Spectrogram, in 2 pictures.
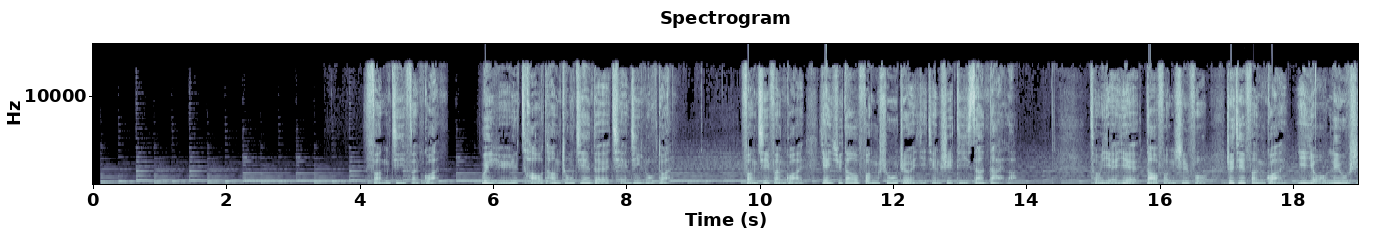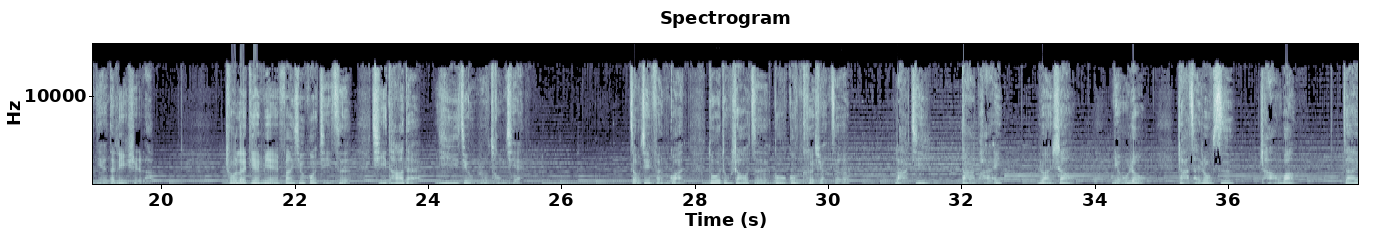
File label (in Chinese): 男声 舌尖; 冯记粉馆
